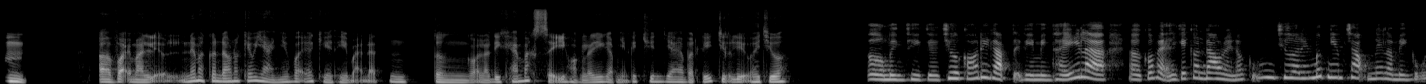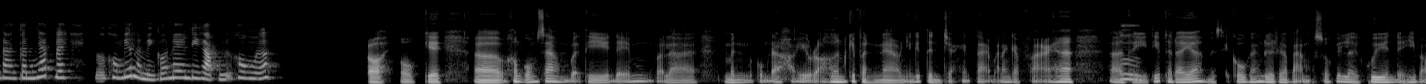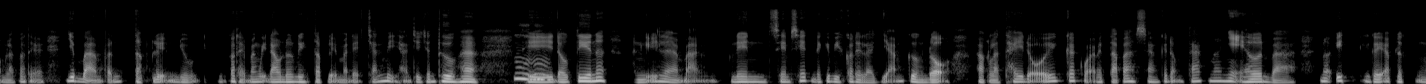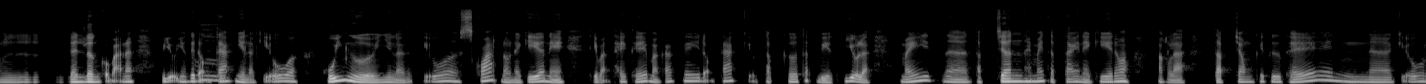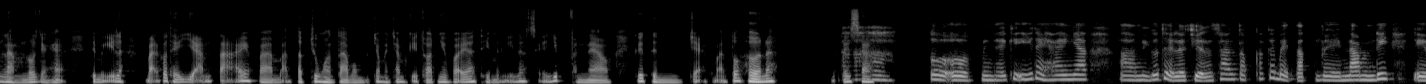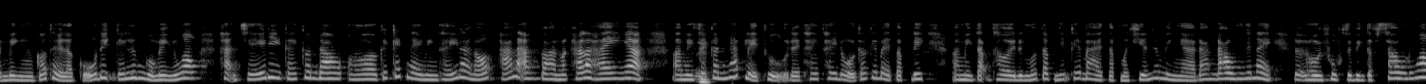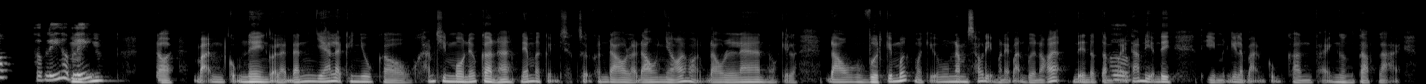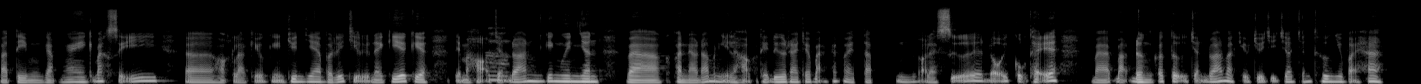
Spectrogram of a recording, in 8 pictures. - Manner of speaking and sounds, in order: tapping; "mình" said as "ình"; other noise; in English: "squad"; other background noise
- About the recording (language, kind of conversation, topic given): Vietnamese, advice, Tôi bị đau lưng khi tập thể dục và lo sẽ làm nặng hơn, tôi nên làm gì?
